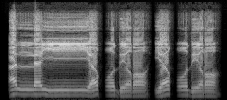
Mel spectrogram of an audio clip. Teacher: pada kata yaqdiru, yaqdira, qafnya juga lebih ditebalkan.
